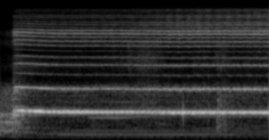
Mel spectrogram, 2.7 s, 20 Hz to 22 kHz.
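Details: Nearly 20-year-old 220 V microwave, model AMW G 925 CSG, started on 30 seconds with water inside: loud, steady high squeal from the cooling fan's dry plastic shaft bushing.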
